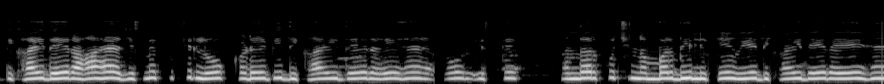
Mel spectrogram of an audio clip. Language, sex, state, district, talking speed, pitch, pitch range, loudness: Hindi, male, Rajasthan, Jaipur, 155 wpm, 275 Hz, 260-280 Hz, -15 LUFS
